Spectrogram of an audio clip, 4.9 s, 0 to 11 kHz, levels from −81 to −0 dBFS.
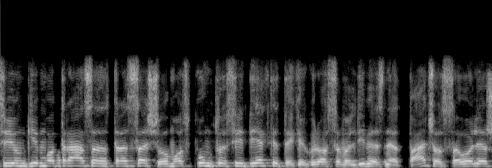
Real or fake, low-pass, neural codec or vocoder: real; 7.2 kHz; none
